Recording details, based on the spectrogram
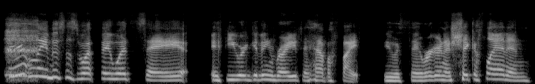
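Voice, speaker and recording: A woman's voice: mid-range voice, expressive, quick pace, bright, forceful tone, no room sound. A woman hosting a podcast in a casual, giggly, chatty way. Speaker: podcast host. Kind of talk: casual chat.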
